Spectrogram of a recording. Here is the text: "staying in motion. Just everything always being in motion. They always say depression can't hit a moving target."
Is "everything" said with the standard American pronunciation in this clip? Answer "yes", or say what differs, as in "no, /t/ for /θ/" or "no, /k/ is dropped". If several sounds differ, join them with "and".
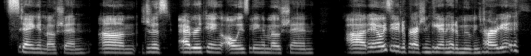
yes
